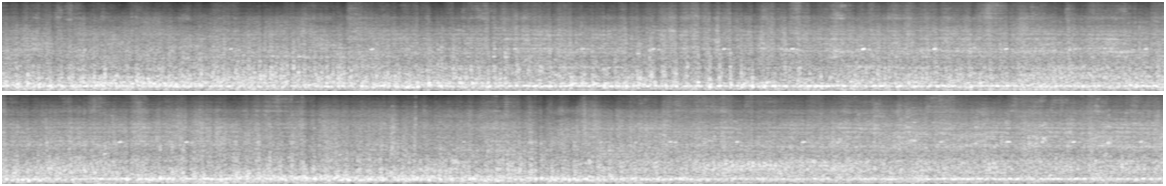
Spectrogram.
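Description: A loaded train of covered grain hopper cars rolling past close by: a steady, loud rumble of steel wheels on rail with continuous clickety-clack and a steady hum.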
